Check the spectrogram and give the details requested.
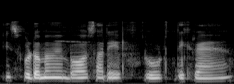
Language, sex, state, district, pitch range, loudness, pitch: Hindi, male, Bihar, West Champaran, 150-160 Hz, -18 LUFS, 155 Hz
